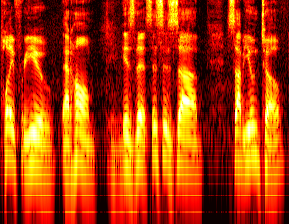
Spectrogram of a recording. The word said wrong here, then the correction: Subianto: right? Did I pronounce his name right? – I'm going to... Subianto. – Subianto.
